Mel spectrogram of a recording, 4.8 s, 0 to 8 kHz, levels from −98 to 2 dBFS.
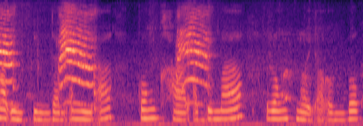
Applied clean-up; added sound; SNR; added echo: none; Meow; -2 dB; none.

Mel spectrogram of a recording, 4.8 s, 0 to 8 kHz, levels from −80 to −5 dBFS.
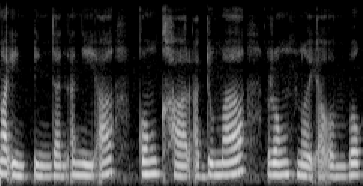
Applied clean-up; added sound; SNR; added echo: none; none; none; none.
